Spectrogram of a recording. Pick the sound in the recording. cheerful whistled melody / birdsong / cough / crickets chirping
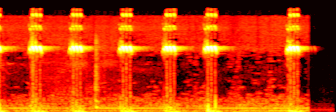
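crickets chirping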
